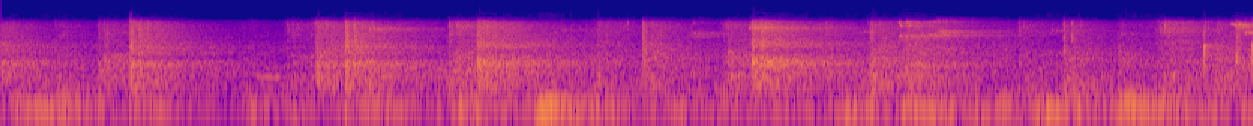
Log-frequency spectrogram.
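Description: Squash rally: the ball is struck by the rackets and hits the court walls in sharp, echoing cracks about once a second.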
